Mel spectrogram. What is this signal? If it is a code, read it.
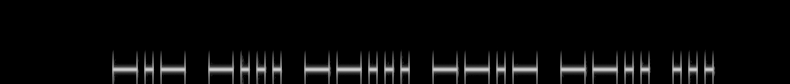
Morse code, heard as a keyed tone, about 15 wpm, 700 Hz. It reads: KB7QZS
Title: USA Call Signs 15wpm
